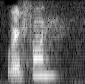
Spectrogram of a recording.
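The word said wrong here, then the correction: Wirthlin: It's just Worthlin.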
